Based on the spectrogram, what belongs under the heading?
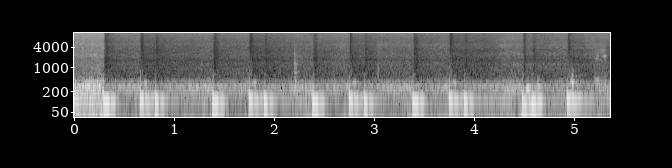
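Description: Regular low heart thumps at about 60 a minute, each preceded by a soft extra beat, a fourth heart sound (S4) gallop, over faint background hum.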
